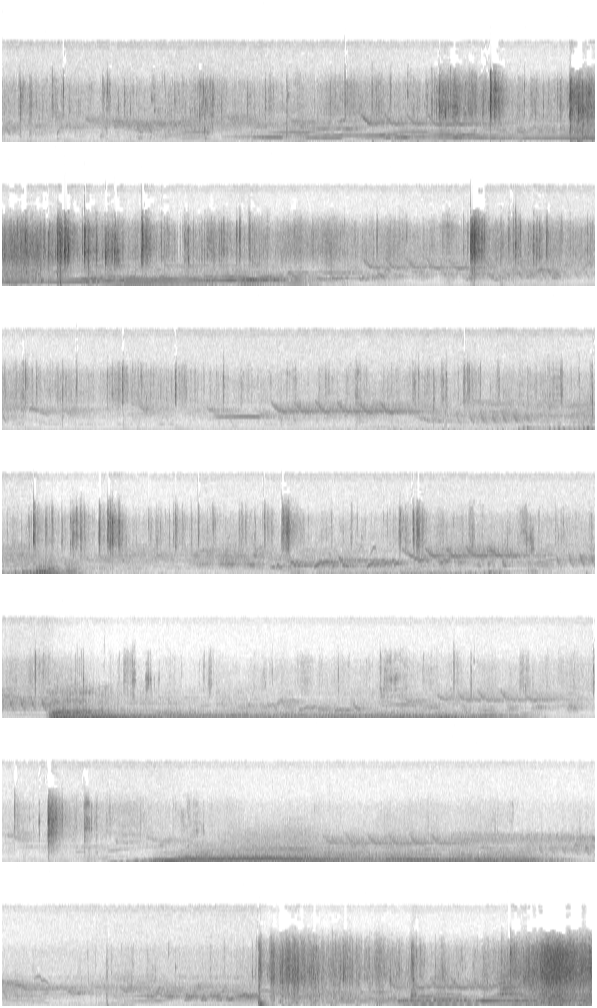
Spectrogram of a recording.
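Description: Jungle animal sounds: warbling bird calls gliding up and down in the first few seconds, then a big cat snarling in several loud, rough bursts, the longest from about eighteen to twenty-two seconds in.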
